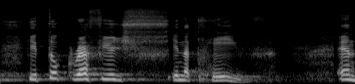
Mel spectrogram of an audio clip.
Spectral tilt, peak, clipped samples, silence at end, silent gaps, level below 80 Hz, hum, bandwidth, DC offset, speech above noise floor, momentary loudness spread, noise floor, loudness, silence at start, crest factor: -4 dB/octave; -8 dBFS; under 0.1%; 0 s; none; -84 dBFS; none; 15.5 kHz; under 0.1%; 26 dB; 16 LU; -55 dBFS; -28 LUFS; 0 s; 22 dB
